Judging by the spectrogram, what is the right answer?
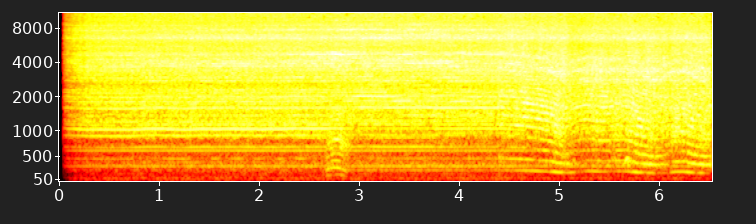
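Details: Cast saw removing a girl's cast: steady high motor whine, the pitch dipping briefly as the blade meets the cast material.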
